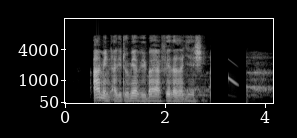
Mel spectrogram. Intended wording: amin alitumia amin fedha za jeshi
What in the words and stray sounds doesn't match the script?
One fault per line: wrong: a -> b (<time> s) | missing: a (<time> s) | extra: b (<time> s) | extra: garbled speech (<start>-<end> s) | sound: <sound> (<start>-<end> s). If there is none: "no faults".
wrong: amin -> vibaya (1.4 s)
sound: chirp (3.3-3.5 s)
